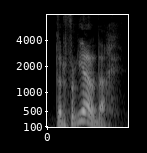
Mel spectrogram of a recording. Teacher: in everyday speech, unstressed haar is pronounced der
